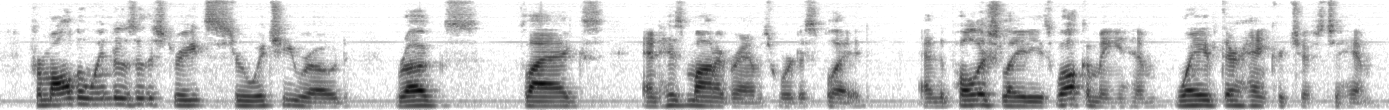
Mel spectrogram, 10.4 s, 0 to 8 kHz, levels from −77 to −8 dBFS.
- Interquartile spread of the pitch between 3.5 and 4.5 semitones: No, average, 3.0 semitones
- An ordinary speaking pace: Yes, average, 165 wpm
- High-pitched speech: No, low, 130 Hz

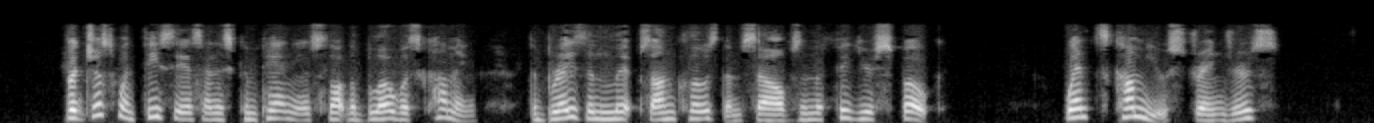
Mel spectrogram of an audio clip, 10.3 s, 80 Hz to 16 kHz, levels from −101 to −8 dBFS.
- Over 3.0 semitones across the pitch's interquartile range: Yes, average, 4.1 semitones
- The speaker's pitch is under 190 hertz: No, high, 205 Hz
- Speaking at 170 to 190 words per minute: No, average, 145 wpm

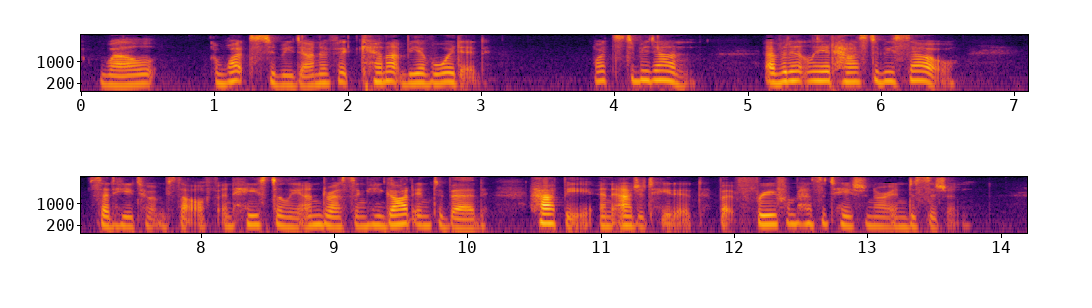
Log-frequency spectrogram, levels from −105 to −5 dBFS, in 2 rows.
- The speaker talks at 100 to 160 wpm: No, average, 170 wpm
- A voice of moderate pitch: No, high, 205 Hz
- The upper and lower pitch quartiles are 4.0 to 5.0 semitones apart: No, average, 3.3 semitones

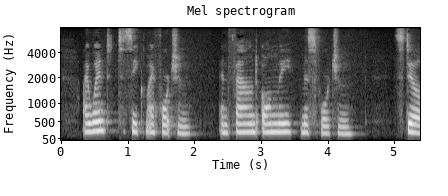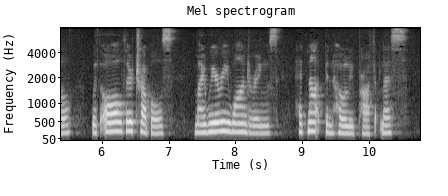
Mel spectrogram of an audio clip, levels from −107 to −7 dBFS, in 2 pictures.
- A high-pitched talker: Yes, high, 220 Hz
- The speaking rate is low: Yes, slow, 130 wpm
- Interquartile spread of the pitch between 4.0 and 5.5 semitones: No, average, 3.2 semitones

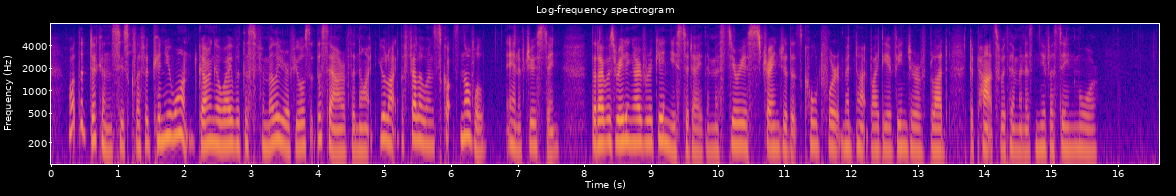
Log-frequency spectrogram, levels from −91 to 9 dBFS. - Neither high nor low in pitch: Yes, medium, 180 Hz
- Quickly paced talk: Yes, fast, 215 wpm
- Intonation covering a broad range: No, average, 3.6 semitones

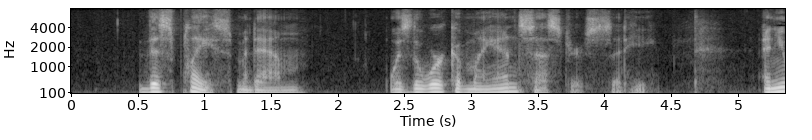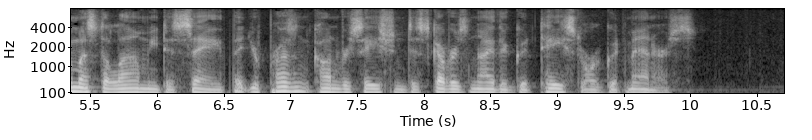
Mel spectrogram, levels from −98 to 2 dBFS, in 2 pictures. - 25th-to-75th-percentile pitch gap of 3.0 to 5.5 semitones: Yes, average, 3.5 semitones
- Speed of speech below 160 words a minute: No, average, 165 wpm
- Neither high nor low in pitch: No, low, 115 Hz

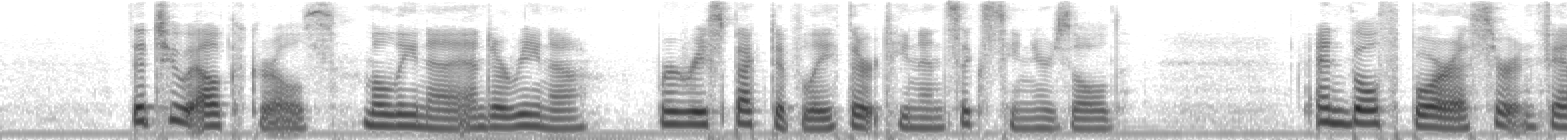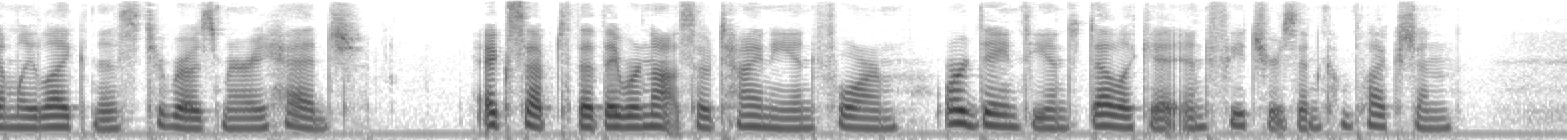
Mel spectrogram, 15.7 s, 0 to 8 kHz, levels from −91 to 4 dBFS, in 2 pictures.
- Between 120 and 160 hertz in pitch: No, high, 190 Hz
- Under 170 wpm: Yes, average, 160 wpm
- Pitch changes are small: No, average, 3.4 semitones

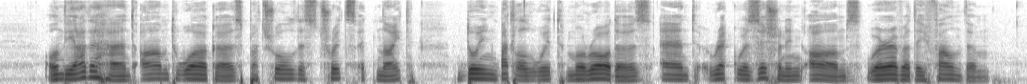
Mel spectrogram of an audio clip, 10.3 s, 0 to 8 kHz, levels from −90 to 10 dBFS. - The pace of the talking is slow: Yes, slow, 130 wpm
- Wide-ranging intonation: No, average, 3.5 semitones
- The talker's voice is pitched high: No, low, 115 Hz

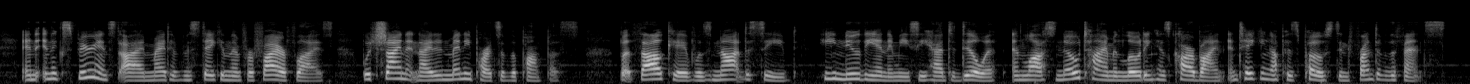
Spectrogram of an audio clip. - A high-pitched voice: Yes, high, 205 Hz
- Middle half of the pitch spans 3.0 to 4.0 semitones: Yes, average, 3.5 semitones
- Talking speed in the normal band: No, fast, 210 wpm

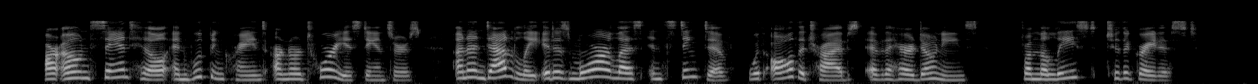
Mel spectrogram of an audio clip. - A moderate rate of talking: Yes, average, 150 wpm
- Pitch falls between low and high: No, very high, 255 Hz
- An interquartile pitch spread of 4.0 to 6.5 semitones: Yes, average, 5.3 semitones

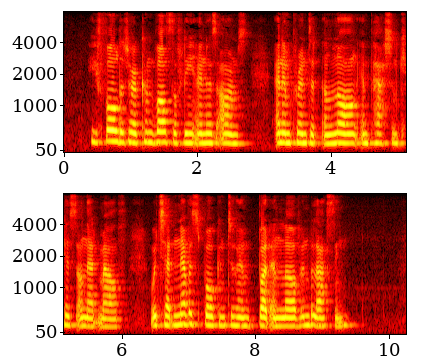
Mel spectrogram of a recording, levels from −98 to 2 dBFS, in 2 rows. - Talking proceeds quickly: No, average, 160 wpm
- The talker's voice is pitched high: Yes, high, 200 Hz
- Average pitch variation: No, narrow, 1.6 semitones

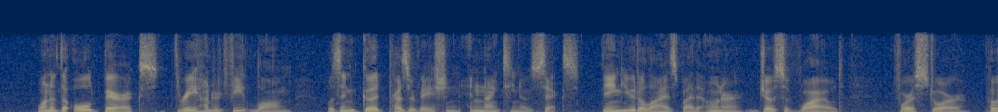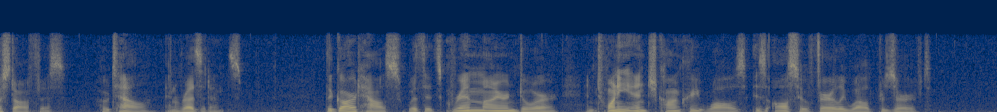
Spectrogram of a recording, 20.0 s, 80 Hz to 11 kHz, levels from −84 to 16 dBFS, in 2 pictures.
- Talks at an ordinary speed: Yes, average, 145 wpm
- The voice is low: Yes, low, 110 Hz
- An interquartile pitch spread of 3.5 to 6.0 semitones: Yes, average, 4.4 semitones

